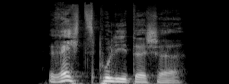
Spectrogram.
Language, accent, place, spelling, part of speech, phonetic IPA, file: German, Germany, Berlin, rechtspolitische, adjective, [ˈʁɛçt͡spoˌliːtɪʃə], De-rechtspolitische.ogg
- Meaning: inflection of rechtspolitisch: 1. strong/mixed nominative/accusative feminine singular 2. strong nominative/accusative plural 3. weak nominative all-gender singular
